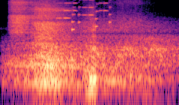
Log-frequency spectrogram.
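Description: Whoosh sound effect of a TV intro graphic: a broad rush of noise that starts suddenly and slowly fades, with a low thud about a second in and a few faint high chimes.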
